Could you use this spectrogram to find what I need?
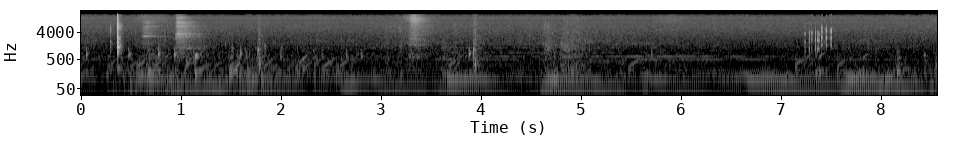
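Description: Lava bubbles and pops over a low rumble.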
